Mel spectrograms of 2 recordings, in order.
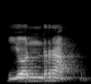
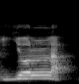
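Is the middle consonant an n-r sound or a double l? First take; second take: n-r; double l. First: The middle consonants sound like n followed by r. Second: The middle consonants sound like a double l. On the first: The speaker calls it wrong. "salah teman-teman" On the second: The speaker calls it right. "Pengucapannya yolak, jadi double L"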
